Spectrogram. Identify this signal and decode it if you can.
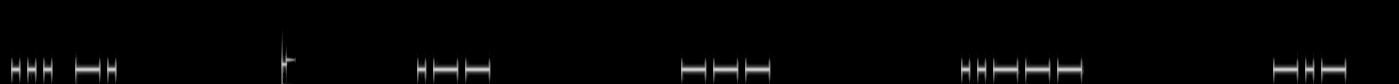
Morse code, heard as a keyed tone, about 15 wpm, 700 Hz. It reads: S N W O 2 K
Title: USA Call Signs - 4 Characters - 8x Character Spacing - 15wpm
